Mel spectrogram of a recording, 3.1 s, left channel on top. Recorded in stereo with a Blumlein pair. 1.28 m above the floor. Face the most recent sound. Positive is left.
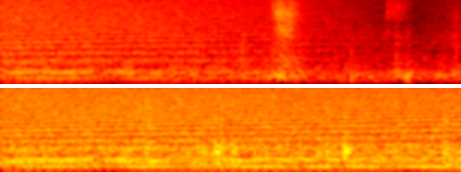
turn(degrees=-45)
